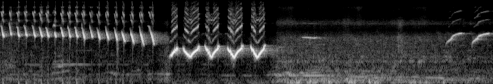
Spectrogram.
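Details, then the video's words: Murai pastol white-rumped shama, trotol style, singing during the day to encourage other shamas: a very rapid high trill, then four loud V-shaped whistles, followed by soft background and two rising notes at the end. "SUARA KICAUAN BURUNG MURAI PASTOL DINLAGI HARI AGAR CEPAT GACOR"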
